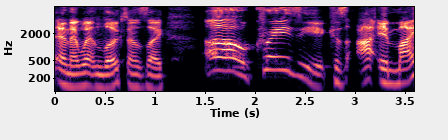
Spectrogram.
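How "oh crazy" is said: high, drawn-out amazement; retold wow moment, stretched and high; amazed reaction. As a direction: let it swoop up high and slow. Retelling his amazed reaction.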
